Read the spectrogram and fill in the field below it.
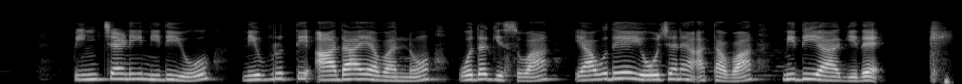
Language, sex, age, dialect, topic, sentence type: Kannada, female, 41-45, Coastal/Dakshin, banking, statement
